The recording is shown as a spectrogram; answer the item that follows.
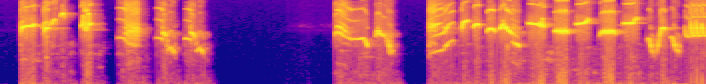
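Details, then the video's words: Oriental magpie-robin (kacer) in continuous 'gacor' singing, used as afternoon master song to prompt birds to answer. Two bursts of sweet whistles, trills and downslurred notes, with a quiet pause before a busier run of varied phrases. "masteran kacer supaya mau nyaut bunyi gacor cocok buat terapi sore hari"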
